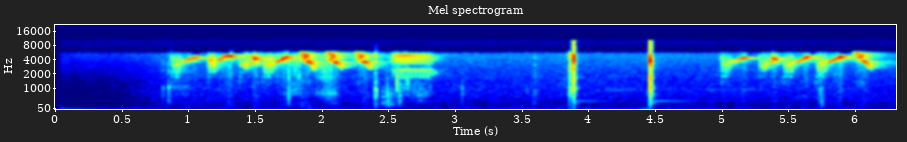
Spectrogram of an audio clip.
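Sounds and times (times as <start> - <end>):
double-collared seedeater whistled song with buzzy end: 0.9 - 2.4, 5.0 - 6.2.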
